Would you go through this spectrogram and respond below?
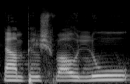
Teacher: واو مدہ ہے، 2 حرکات کے برابر لمبا کر کے پڑھیں گے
